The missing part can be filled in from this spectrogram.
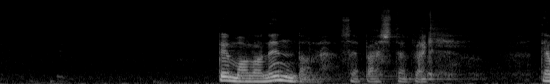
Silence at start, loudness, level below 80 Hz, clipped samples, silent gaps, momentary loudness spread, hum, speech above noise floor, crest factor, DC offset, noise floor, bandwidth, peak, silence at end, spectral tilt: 0.55 s; -32 LUFS; -68 dBFS; under 0.1%; none; 19 LU; none; 28 dB; 20 dB; under 0.1%; -59 dBFS; 19 kHz; -14 dBFS; 0 s; -6.5 dB/octave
